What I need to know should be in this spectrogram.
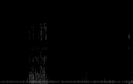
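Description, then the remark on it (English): Crunching of sugared popcorn being chewed, a loud crisp bite followed by two softer crunches spaced through the moment, over a faint steady hum with no talking. “Has the crunch.”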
